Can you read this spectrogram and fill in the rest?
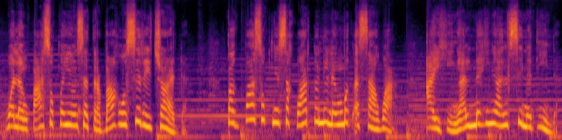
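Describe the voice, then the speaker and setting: A woman narrates an audio drama in a high voice. Her scripted delivery is dramatic and moves up and down a lot. Faint music plays behind the story. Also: darkish tone.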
